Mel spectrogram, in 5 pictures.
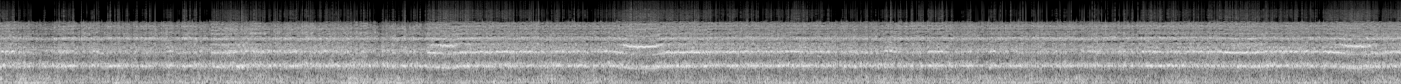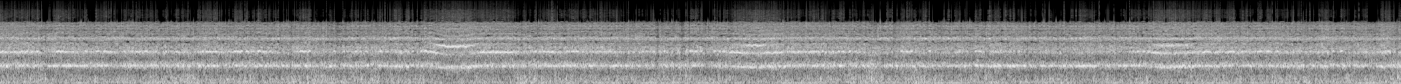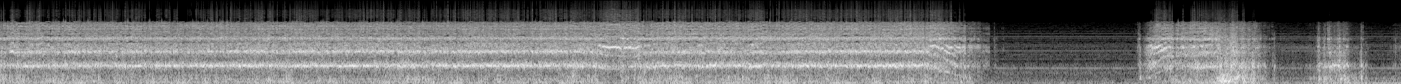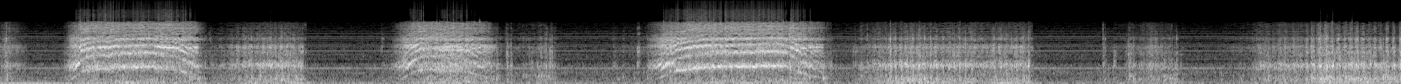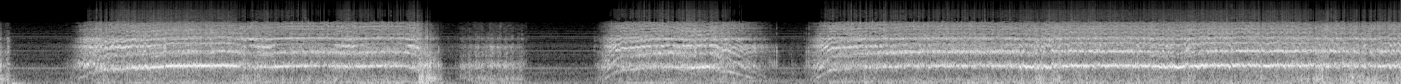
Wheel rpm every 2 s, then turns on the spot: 230, 230, 230, 230, 230, 230, 230, 230, 240, 230, 230, 230, 230, 230, 230, 230, 230, 220, 180, 30, 70, 90, 30, 60, 100, 70, 20, 30, 90, 220, 60, 110, 160, 220, 230.
40-42 44-46 50-56 60-62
